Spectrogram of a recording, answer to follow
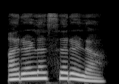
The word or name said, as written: ಅರಲಸರಲ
